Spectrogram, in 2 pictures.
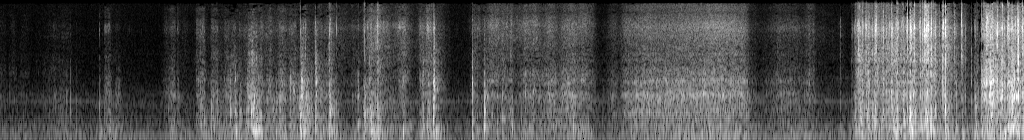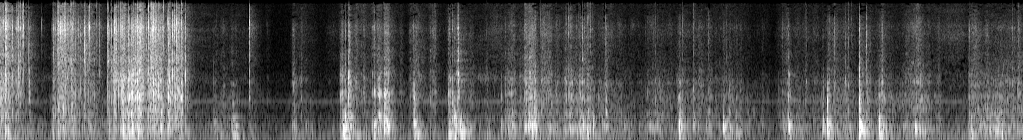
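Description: Plastic model kit handling: a paper instruction sheet rustles at first, then the clear plastic bags around the kit's parts runners crinkle loudly in several bursts around the middle, followed by lighter scattered rustles and taps.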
